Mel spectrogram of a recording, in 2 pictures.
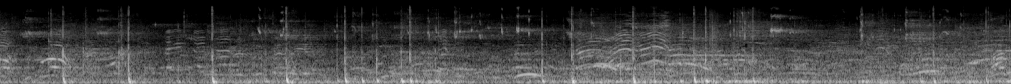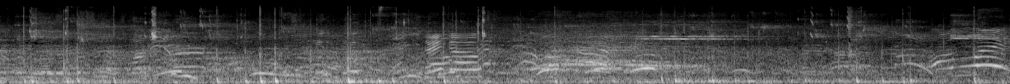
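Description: A crowd of young players and spectators chatter and shout nearby.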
